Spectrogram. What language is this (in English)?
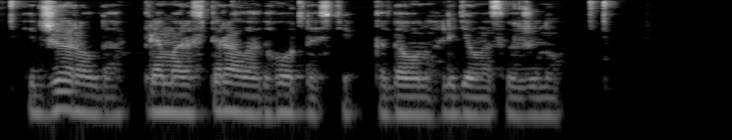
Russian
